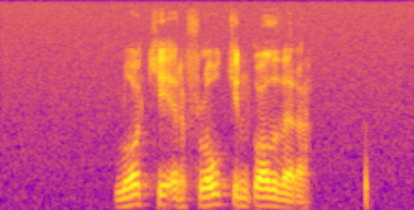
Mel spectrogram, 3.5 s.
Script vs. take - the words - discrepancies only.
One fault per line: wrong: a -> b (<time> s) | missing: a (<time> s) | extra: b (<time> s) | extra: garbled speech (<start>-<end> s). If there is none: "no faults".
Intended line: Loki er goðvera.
extra: flókin (1.7 s)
